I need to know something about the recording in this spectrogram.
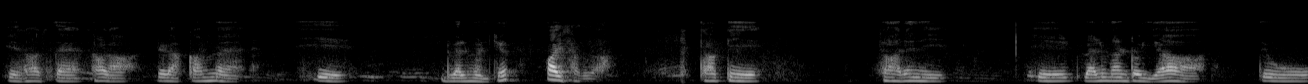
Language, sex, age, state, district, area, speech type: Dogri, male, 60+, Jammu and Kashmir, Reasi, rural, spontaneous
